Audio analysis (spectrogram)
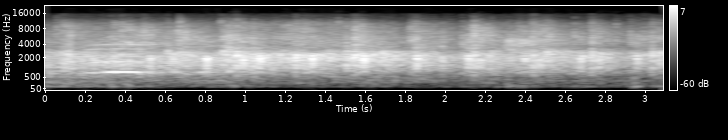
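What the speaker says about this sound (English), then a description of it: "can you please give a big round of applause for all these empowering women over here" Steady audience applause for women on stage at a business summit in the UAE, a dense, even wash of many hands clapping that continues throughout at moderate loudness.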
